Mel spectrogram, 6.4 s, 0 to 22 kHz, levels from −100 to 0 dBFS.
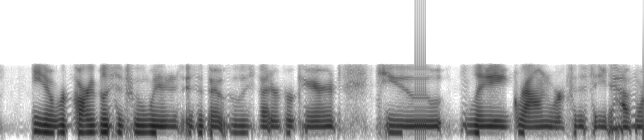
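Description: Throughout, the speech carries heavy Codec 2 vocoder damage. The decoder rebuilds the voice from sine waves driven by pitch, voicing and envelope data, so it sounds robotic and buzzy, with nothing above 3.8 kHz, which fits a low-rate mode near 1.6 kbit/s.

From 4.16 to 4.28 s a system hang loop replays one 20 ms slice about six times while the sound hardware cycles its buffer during a freeze. This produces a steady 50 Hz buzz in place of the speech, with almost no audio lost afterward.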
